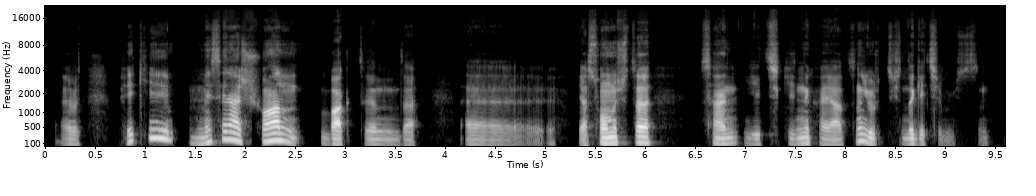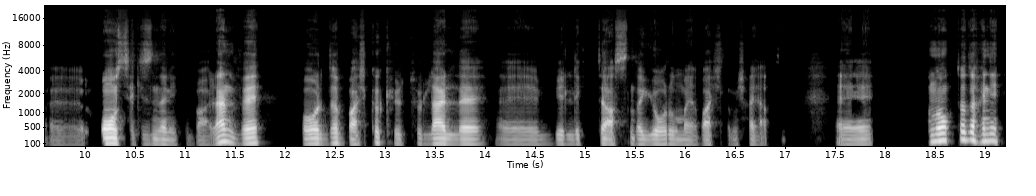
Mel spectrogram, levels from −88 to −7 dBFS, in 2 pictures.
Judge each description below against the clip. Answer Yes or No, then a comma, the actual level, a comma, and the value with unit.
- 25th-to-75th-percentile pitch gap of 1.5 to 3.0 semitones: No, average, 3.8 semitones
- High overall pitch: No, low, 105 Hz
